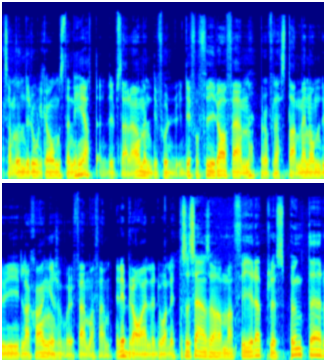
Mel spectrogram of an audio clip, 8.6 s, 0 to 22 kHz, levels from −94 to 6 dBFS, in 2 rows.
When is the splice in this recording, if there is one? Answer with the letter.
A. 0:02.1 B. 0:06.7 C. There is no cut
B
